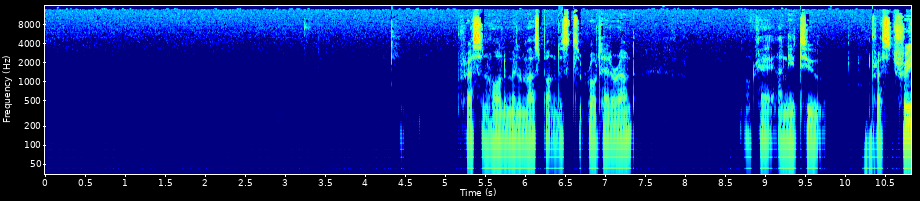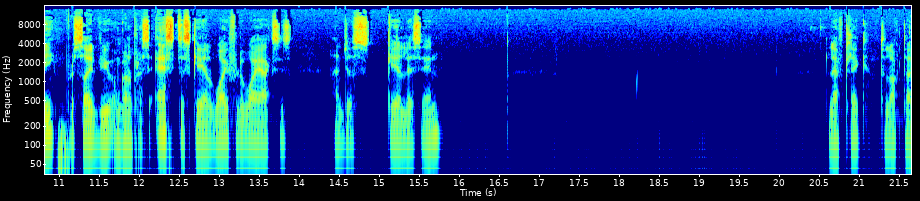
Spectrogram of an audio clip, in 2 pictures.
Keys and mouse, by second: 0.1-3.5 drag, 16.4 KP_3, 17.9 s.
